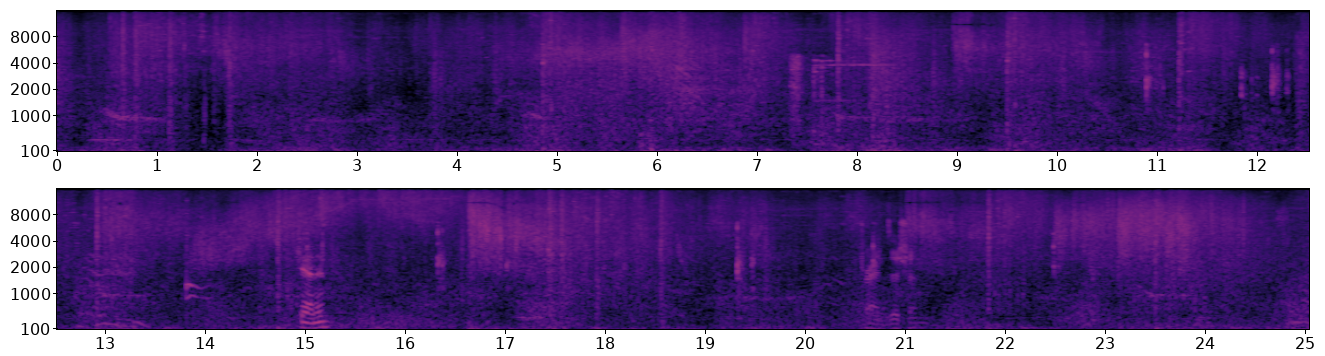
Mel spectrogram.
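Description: Magic spells whoosh and crackle amid battle sounds.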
